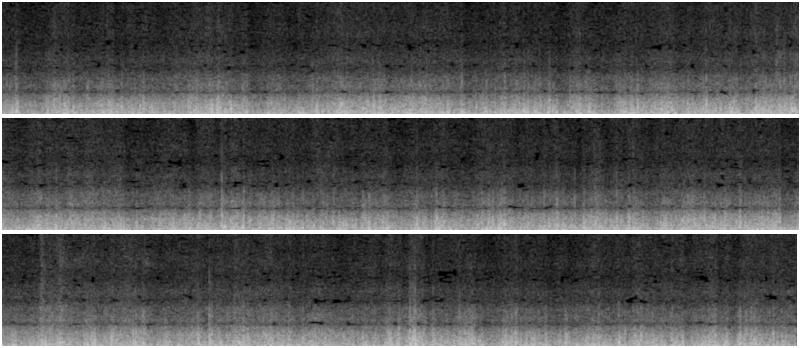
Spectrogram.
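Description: Steady rushing wind on the microphone over the rumble of a moving train, running evenly with no distinct clicks or other events.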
